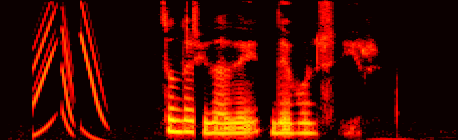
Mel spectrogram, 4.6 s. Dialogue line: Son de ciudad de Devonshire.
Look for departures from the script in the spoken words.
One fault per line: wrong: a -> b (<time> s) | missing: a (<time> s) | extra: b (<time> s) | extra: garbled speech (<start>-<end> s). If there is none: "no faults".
no faults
